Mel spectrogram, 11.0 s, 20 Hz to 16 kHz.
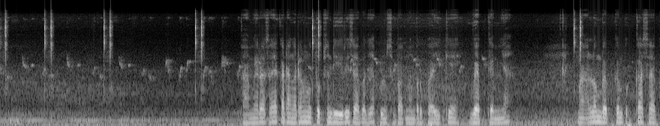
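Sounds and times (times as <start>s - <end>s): computer mouse clicking: 1.7s - 1.9s, 3.2s - 3.4s, 5.2s - 5.4s, 9.4s - 9.8s.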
